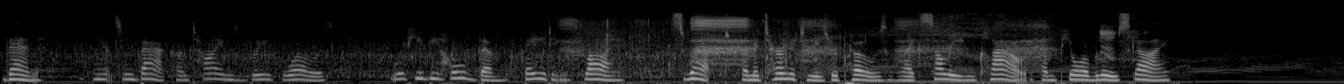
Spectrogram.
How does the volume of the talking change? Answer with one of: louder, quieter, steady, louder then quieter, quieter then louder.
louder.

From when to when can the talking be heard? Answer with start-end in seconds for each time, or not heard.
0.0-11.7.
